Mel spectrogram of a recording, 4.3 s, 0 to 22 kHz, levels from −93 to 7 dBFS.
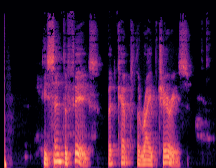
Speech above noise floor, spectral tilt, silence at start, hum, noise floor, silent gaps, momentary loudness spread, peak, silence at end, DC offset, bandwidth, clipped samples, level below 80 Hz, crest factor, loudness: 41 dB; -6 dB/octave; 0.1 s; none; -57 dBFS; none; 13 LU; -2 dBFS; 0.6 s; under 0.1%; 15.5 kHz; under 0.1%; -40 dBFS; 16 dB; -17 LUFS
